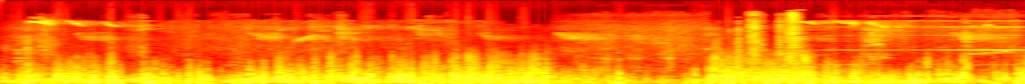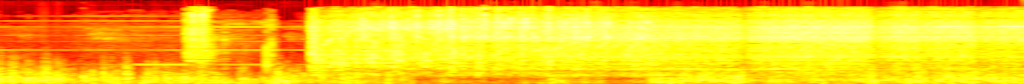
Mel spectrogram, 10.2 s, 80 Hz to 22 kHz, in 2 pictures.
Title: Cold start making noise. Hyundai i20 1.0 TGDI 101 PS. Any idea?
